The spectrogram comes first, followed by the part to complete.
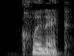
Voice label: "Clinic", English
